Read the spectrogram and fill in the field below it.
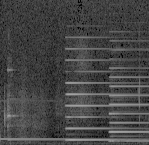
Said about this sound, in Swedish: Och då hör man inte alltid att det ringer på dörren. Men lyssna här nu, jag har en liten extra grej.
